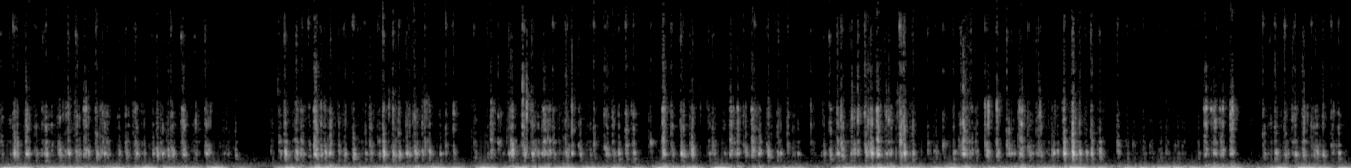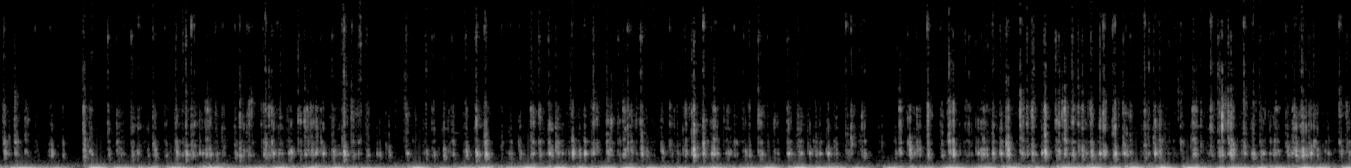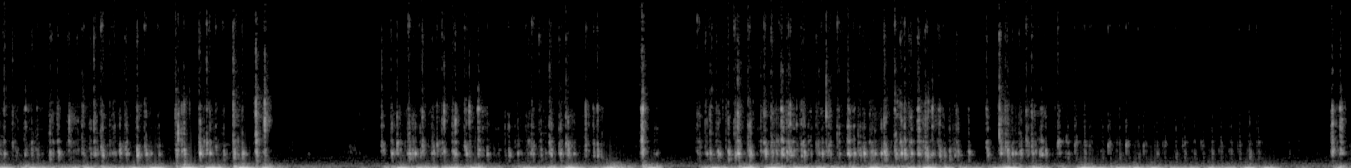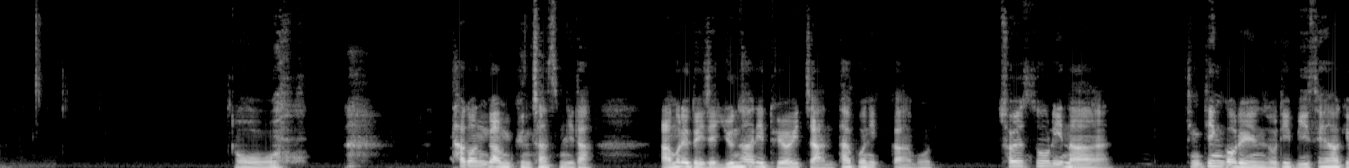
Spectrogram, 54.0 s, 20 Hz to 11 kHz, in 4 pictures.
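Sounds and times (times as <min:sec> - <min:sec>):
fast typing on keyboard: 0:00.0 - 0:29.8, 0:30.8 - 0:39.7, 0:40.3 - 0:40.6.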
